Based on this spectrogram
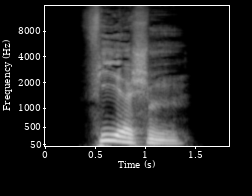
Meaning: strong dative masculine/neuter singular of viehisch
- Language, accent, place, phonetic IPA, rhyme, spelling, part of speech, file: German, Germany, Berlin, [ˈfiːɪʃm̩], -iːɪʃm̩, viehischem, adjective, De-viehischem.ogg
